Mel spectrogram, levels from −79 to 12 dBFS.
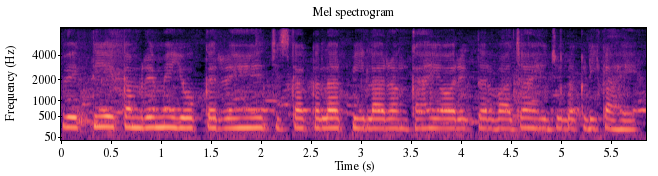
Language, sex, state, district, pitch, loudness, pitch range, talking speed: Hindi, female, West Bengal, Alipurduar, 225 Hz, -14 LUFS, 215-230 Hz, 225 wpm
